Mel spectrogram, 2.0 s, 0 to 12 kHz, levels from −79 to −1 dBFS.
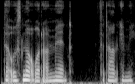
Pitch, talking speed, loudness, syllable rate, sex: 155 Hz, 265 wpm, -18 LUFS, 6.7 syllables/s, female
